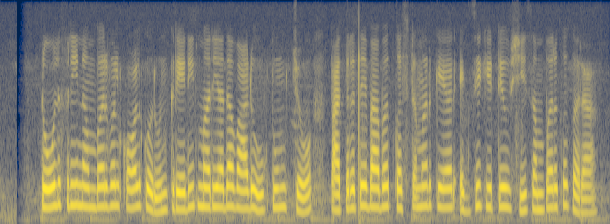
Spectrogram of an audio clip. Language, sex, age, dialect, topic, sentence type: Marathi, female, 18-24, Southern Konkan, banking, statement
